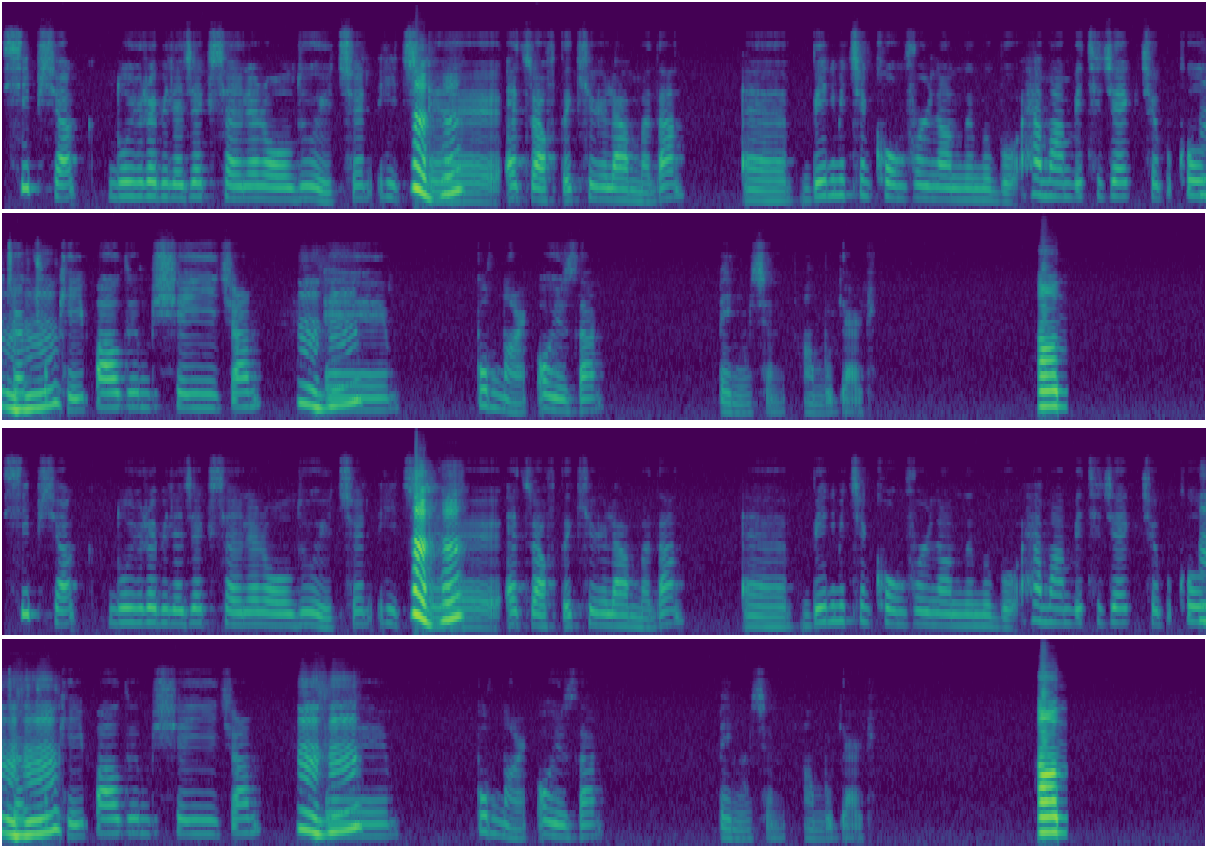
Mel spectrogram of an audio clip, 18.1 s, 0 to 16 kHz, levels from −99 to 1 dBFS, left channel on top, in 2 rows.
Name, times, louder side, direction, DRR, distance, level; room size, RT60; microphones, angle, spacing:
voice 1, 0.0-5.1 5.5-11.0 11.4-12.0 12.6-13.5 14.4-15.5, left 3 dB, 40° left, 3.2 m, -42 dB
voice 2, 3.1-3.5 9.0-9.5 11.2-11.7 16.8-17.0, right 5 dB, 45° right, 0.6 m, -25 dB
open air
head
